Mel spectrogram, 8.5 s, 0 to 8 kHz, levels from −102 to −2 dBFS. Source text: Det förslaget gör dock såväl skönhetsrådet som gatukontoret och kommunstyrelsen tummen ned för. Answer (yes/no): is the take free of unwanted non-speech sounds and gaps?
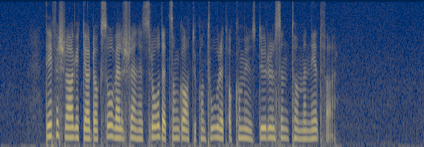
yes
